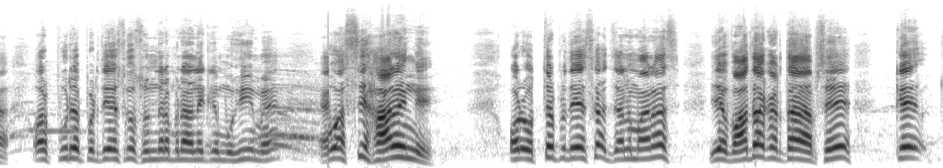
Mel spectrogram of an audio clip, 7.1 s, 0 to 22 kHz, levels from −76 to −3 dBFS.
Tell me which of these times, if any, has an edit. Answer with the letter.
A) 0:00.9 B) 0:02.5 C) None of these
B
